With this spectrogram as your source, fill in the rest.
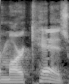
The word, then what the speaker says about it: Marquez: possible tornado one near Marquez or as Mr meteorolog Jason Coy says that is pronounced marqu by the way forget that Z exists so Marque Marque I'm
